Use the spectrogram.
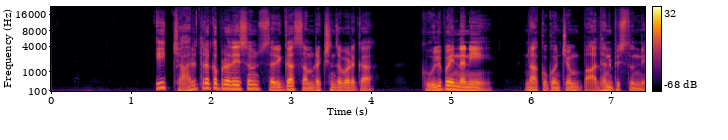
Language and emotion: Telugu, sad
